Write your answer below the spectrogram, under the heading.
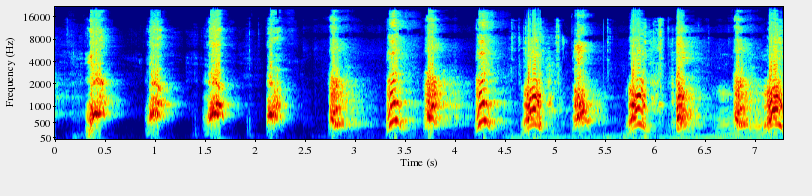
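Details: Steady series of high puppy yaps, nearly two per second, becoming slightly lower and fuller later, with a faint low hum underneath.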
